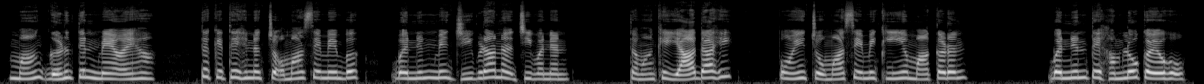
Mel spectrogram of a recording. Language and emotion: Sindhi, fearful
